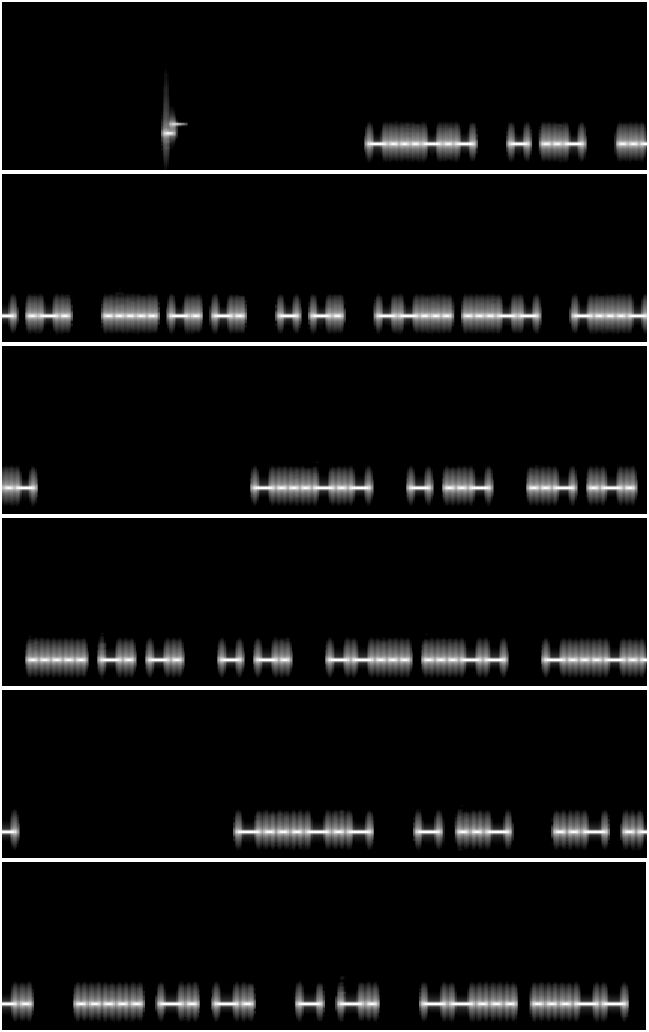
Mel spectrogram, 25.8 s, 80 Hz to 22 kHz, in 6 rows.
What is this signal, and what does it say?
Morse code, heard as a keyed tone, about 29 wpm, 700 Hz. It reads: <BK> TU UR 5NN TN 73 <BK> <BK> TU UR 5NN TN 73 <BK> <BK> TU UR 5NN TN 73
